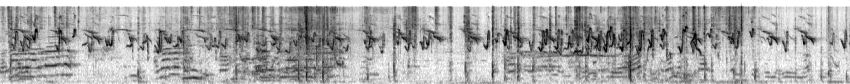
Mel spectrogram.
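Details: Group of captive grey francolin (teetar) chicks at their morning feed, peeping busily: rapid, thin descending chirps from many birds at once, briefly thinning mid-way before the chatter builds again.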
